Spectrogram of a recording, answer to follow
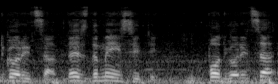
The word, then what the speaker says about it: Podgorica: How do you pronounce it? Because it's written Podgorica, but that's not... Podgorica, that's the main city.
